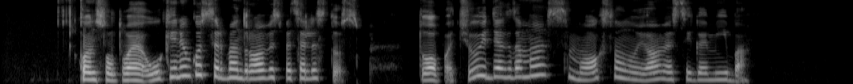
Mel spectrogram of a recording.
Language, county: Lithuanian, Klaipėda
